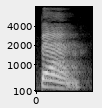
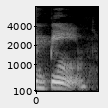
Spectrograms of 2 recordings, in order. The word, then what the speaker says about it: been: have you been good now if you're using british english you might it might sound more like being but americans say ben so if you're talking to an american you'll hear ben b-e-e-n we don't say bean and the meaning how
